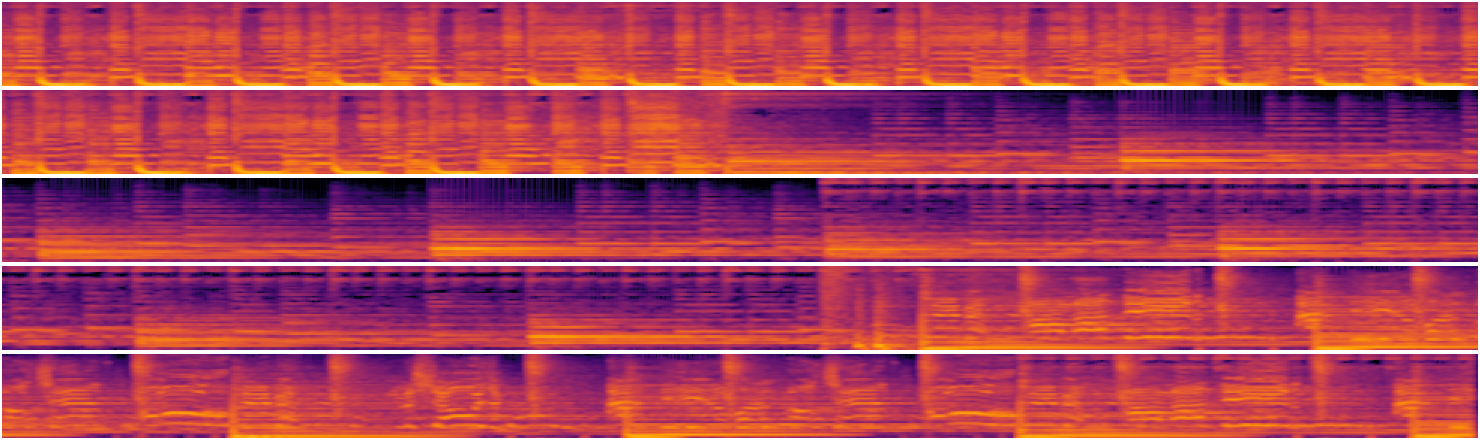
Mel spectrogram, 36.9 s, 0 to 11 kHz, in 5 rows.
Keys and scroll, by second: 0.2 r, 0.4 r, 3.6 g, 8.0 KP_Decimal, 12.0 g, 15.1 r, 18.1 r, 21.9 g, 22.5 r, 22.7 r, 25.1 s, 25.1 g, 26.3 Escape, 28.9 r, 29.8 Escape, 30.4 space, 32.1 r, 33.5 Escape.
